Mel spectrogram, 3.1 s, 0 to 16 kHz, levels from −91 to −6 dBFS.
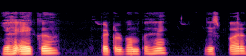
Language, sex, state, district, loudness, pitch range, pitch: Hindi, male, Uttarakhand, Tehri Garhwal, -19 LUFS, 110-125 Hz, 115 Hz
